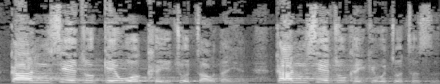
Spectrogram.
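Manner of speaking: preacher chanting thanks to the Lord; fervent preaching litany. Acted. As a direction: drive each 感谢主 home.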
